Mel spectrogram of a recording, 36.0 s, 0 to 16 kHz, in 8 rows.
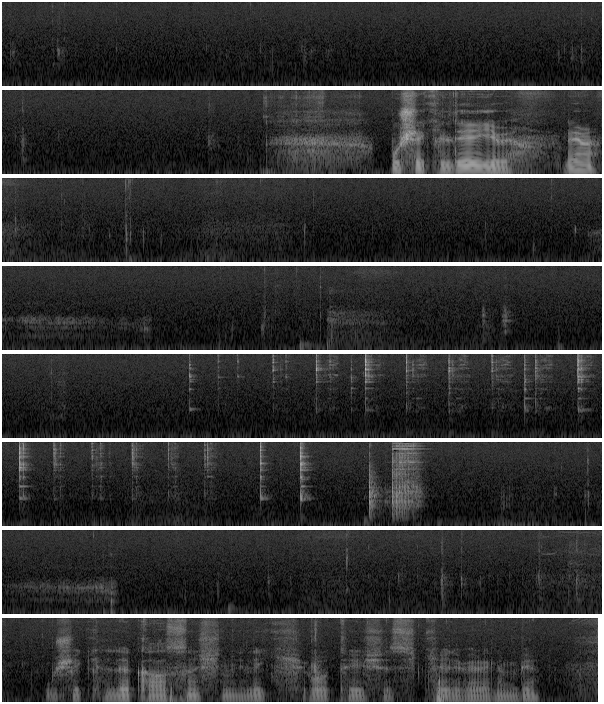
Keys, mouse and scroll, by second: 0.6 scroll down 1, 0.7 middle click, 1.6 Tab, 1.9 middle click, 2.2 Tab, 2.5-2.9 scroll up 2, 2.9-4.7 middle drag, 4.7 scroll down 2, 4.9-6.1 middle drag, 6.1-7.6 scroll up 1, 8.6 scroll down 1, 8.7-12.5 middle drag, 29.7 middle click, 30.0 shift+scroll up 1, 30.1 shift+middle click, 30.4 Tab, 30.6 middle click, 30.8 scroll up 1, 31.0-31.3 shift+middle drag, 31.3 scroll down 2, 31.4 middle drag, 31.7 scroll up 1, 31.7 middle drag, 31.9 Tab, 32.1-33.3 middle drag, 33.3 Tab, 33.6 ctrl+a.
